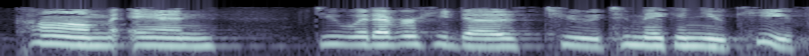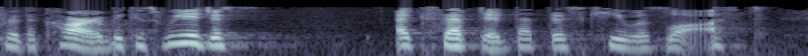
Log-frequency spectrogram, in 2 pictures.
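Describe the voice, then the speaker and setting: Somewhat breathy, a woman with a medium-pitched voice speaks at a moderate pace. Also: big swings in loudness. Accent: American. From South Texas, US-Mexico border. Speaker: campus minister. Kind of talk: sermon. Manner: soft-spoken.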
